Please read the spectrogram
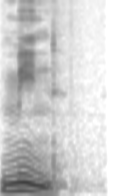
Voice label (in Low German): "min", kaevels platt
